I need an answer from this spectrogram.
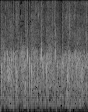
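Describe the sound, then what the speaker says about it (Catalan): A jazz club audience at the Jamboree in Barcelona applauds steadily, a dense wash of many hands clapping at close range with no break. "un aplaudiment, sisplau"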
